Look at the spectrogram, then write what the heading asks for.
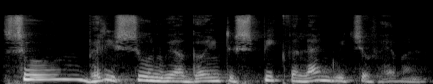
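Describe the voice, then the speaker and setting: A man with an Afrikaans accent, whose first language is Afrikaans, presenting a travel documentary with sermon-like asides, in slow, emphatic, drawn-out phrasing. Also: a little high, lively intonation, vocal fry, warm tone, slightly rough.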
